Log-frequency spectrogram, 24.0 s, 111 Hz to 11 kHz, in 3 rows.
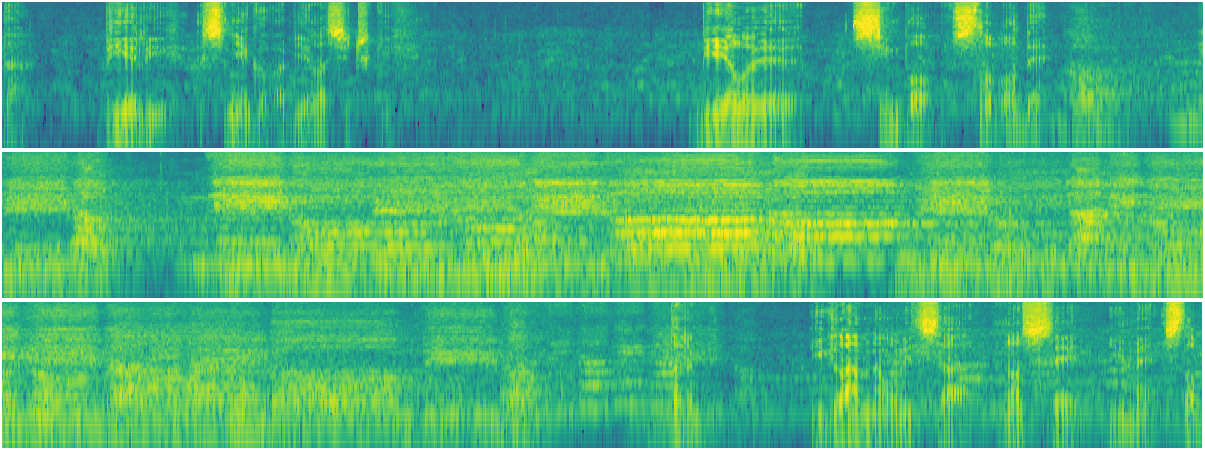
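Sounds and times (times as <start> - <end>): choir singing held chords: 6.0 - 24.0.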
